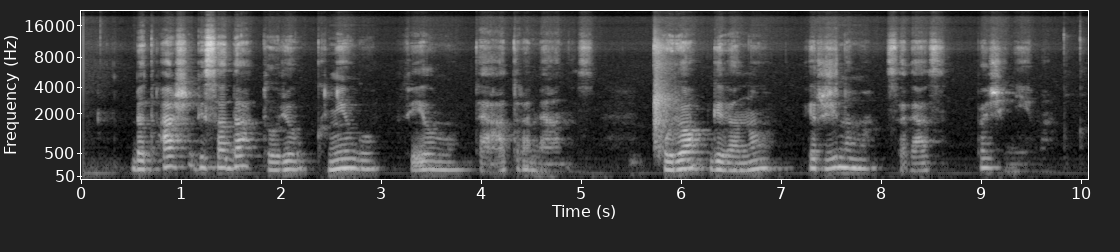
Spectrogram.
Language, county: Lithuanian, Vilnius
